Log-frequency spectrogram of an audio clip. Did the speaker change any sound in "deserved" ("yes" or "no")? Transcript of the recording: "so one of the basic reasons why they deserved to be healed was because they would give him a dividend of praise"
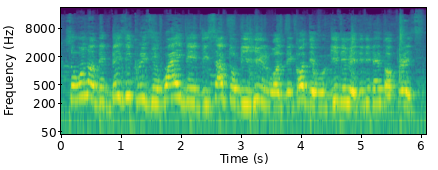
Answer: yes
